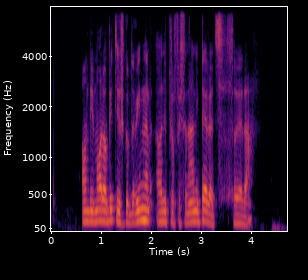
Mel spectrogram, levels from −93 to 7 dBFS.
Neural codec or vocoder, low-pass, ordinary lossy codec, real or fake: codec, 16 kHz, 2 kbps, X-Codec, HuBERT features, trained on general audio; 7.2 kHz; none; fake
